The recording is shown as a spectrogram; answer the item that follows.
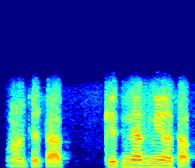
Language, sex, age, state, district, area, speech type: Urdu, male, 18-30, Telangana, Hyderabad, urban, conversation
